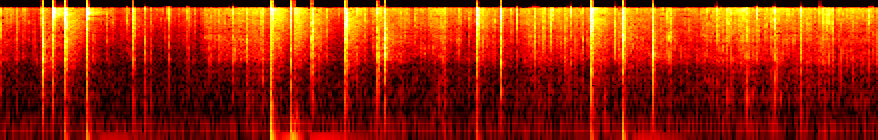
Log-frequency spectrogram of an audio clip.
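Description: A small, clear piece of air-filled plastic bubble wrap is held in both hands while the fingertips squeeze and pop its bubbles and crinkle the sheet. Sharp, bright pops snap out irregularly over a steady low crinkling rustle, each pop dying away almost instantly.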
